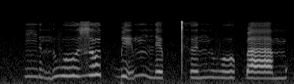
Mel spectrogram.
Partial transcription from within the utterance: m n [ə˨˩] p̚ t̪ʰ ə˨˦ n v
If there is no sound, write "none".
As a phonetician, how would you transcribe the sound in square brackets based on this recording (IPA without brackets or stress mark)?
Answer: ɛ˨˩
